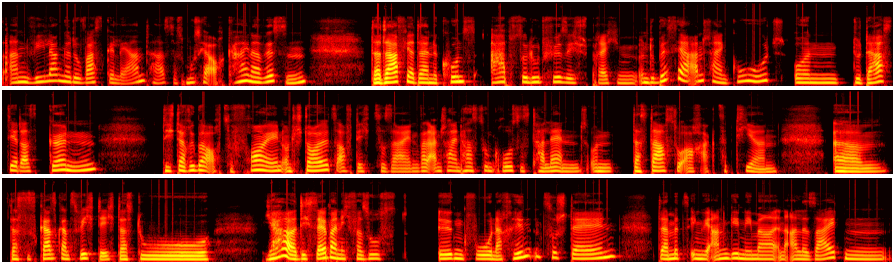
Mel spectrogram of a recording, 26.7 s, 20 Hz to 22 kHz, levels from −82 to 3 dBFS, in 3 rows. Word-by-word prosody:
an, 205 +1 -3
wie 225 +3 -1
lange 270 -3 -1
du 205 -2 -3
was 205 +2 -3
gelernt 190 - -7
hast. 180 +2 -12
Das 170 +3 -18
muss 200 +3 -6
ja 215 - -2
auch - - -19
keiner 240 -3 +1
wissen. 235 -4 -1 0.6
Da 190 +1 +8
darf 215 +4 +8
ja 230 - +5
deine 195 -2 +2
Kunst 240 +6 +1
absolut 220 0 -1
für 230 0 -1
sich 195 -2 -4
sprechen, 170 0 -7
und 200 +1 -1
du 200 - -2
bist 275 - -2
ja 355 - +2
anscheinend 235 - -3
gut, 275 +4 -3
und 190 -1 -2
du 190 - -1
darfst 240 +7 0
dir 210 - +2
das 175 -1 -2
gönnen, 220 +3 +1 0.7
dich 180 -2 -1
darüber 210 0 +2
auch - - -8
zu 150 - -12
freuen 200 +2 +2
und 170 - -3
stolz 205 +3 +1
auf 175 - -4
dich 160 0 -10
zu 165 - -9
sein, 150 +1 -5
weil 175 - 0
anscheinend 180 0 -2
hast 190 0 -5
du - - -3
'n - - -5
großes 190 -3 -5
Talent, 160 -1 -3
und 165 -1 -4 0.2
das 175 -2 -1
darfst 185 -1 +2
du - - -1
auch 155 0 -5
akzeptieren. 150 -3 -7 0.5
Ähm, 155 0 +1
das 175 0 -3
ist 170 - -11
ganz, 195 +1 +5
ganz 185 -2 -2
wichtig, 165 -7 0
dass 165 0 0
du, 165 -1 +4 0.5
ja, 205 - +8
dich 180 +1 -1
selber 220 +5 +7
nicht 190 -2 -2
versuchst, 195 0 -5 0.3
irgendwo 190 -2 +1
nach 165 0 -2
hinten 275 +6 +1
zu 240 - -4
stellen, 220 +4 +1 0.4
damit's 195 +2 +1
irgendwie 190 -1 +1
angenehmer 185 -3 +1
in - - -4
alle 175 -1 -1
Seiten 175 -3 -2
190 Hz, 185 wpm, -23 LUFS, 170-215 Hz, 0.7 s, Da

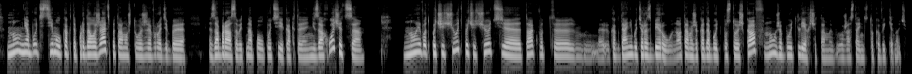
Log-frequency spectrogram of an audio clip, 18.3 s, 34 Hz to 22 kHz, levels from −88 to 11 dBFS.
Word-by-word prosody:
ну, 220 +6 +3
у - - +2
меня 230 0 +5
будет 225 -1 -3
стимул 235 -4 +2
как-то 190 -2 0
продолжать, 190 +9 +4
потому, 175 -3 -1
что 175 +1 -9
уже 165 0 -2
вроде 165 -2 -4
бы 150 -1 0 0.5
забрасывать 165 -2 +4
на 165 -2 -1
полпути 165 0 -3
как-то 155 0 -4
не 160 +1 -5
захочется. 175 - +1 0.8
Ну 200 +6 +2
и 245 - +3
вот, 215 -3 0
по 210 - +3
чуть-чуть, 260 +9 -1
по 225 - +2
чуть-чуть, 225 +6 -3
э, 170 -4 +3
так 200 +2 +2
вот, 185 -2 -6 0.2
э, 165 -2 0
м, 150 -3 -17
э, 145 +1 -11
когда-нибудь 175 +3 -1
разберу, 165 -5 +1
но 165 +5 -5
там 175 -2 +1
уже 165 0 -2
когда 165 0 0
будет 160 -1 -3
пустой 170 0 -2
шкаф, 235 - +4
ну, 185 +4 -3
уже 185 -4 -1
будет 175 0 -3
легче, 155 -4 -1
там 145 0 -9
и - - -14
уже 150 0 -10
останется 145 -2 -8
только 150 +1 -10
выкинуть. 145 -2 -12
170 Hz, 165 wpm, -22 LUFS, 155-190 Hz, 0.8 s, меня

